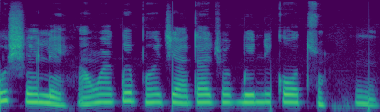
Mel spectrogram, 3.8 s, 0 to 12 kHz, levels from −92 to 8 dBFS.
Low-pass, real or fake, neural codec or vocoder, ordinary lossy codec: none; real; none; none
